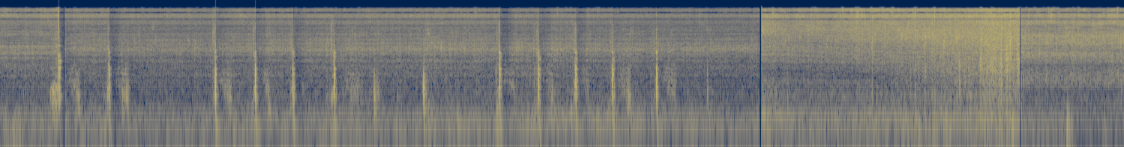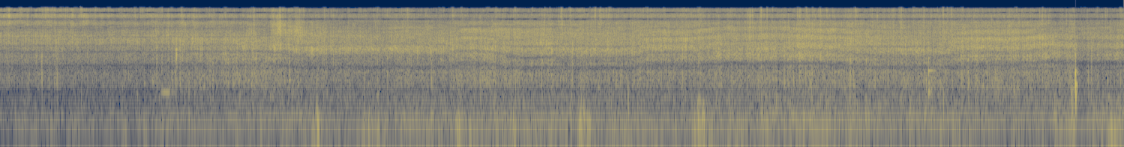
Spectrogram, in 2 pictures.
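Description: A knife chopping on a wooden cutting board, about a dozen sharp strikes. About ten seconds in this gives way to a steady sizzle of skewered meat kebabs frying in a hot pan.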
